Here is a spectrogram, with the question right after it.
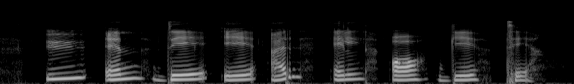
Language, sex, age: Norwegian, female, 48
